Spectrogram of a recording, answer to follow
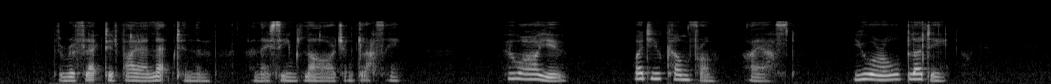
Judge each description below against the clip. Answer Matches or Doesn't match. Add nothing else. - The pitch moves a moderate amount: Doesn't match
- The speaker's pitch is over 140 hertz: Matches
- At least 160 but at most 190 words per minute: Doesn't match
